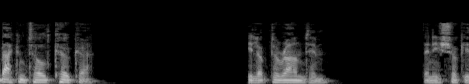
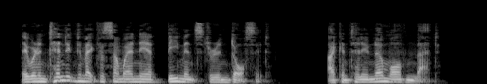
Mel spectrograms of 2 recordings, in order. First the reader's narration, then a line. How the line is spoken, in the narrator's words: she said curtly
